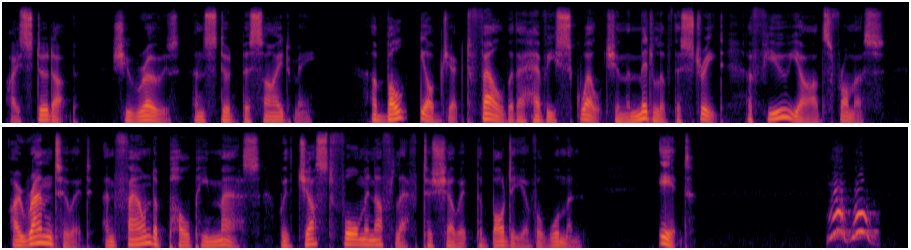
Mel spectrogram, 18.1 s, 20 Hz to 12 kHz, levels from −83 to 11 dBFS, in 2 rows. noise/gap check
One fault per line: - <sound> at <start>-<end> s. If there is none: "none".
- dropout at 4.0-4.2 s
- bark at 17.3-17.9 s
